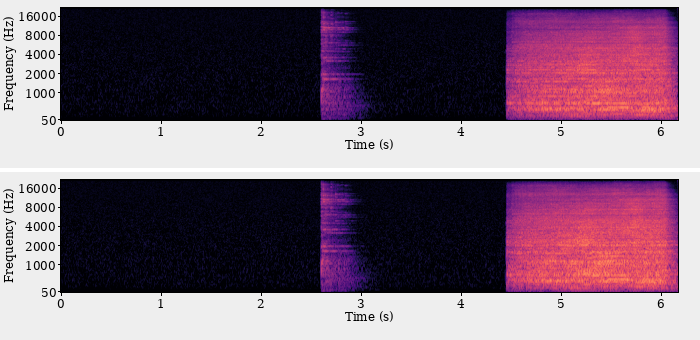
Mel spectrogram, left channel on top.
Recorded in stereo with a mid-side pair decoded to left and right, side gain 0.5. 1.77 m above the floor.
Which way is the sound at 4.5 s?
30° right.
